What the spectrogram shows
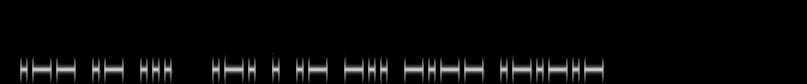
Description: Morse code, heard as a keyed tone, about 20 wpm, 700 Hz. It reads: WAS READY.
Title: Sentences from Top 1000 Words - Review Part 3 - 20wpm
